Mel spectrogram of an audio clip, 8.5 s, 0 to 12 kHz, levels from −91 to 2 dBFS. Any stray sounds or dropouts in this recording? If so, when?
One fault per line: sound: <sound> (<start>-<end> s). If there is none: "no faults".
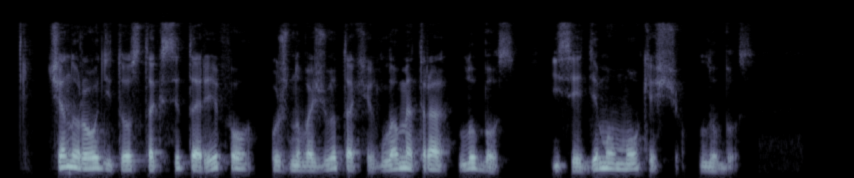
no faults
